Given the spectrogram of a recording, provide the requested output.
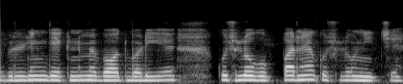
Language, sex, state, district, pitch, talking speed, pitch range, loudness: Hindi, female, Uttar Pradesh, Lalitpur, 195 Hz, 195 wpm, 185-200 Hz, -14 LUFS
